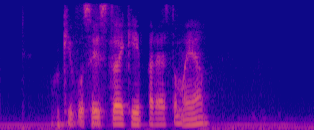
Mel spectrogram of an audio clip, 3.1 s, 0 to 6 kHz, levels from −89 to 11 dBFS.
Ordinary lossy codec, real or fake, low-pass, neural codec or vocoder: AAC, 32 kbps; fake; 5.4 kHz; codec, 16 kHz, 0.5 kbps, X-Codec, HuBERT features, trained on LibriSpeech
